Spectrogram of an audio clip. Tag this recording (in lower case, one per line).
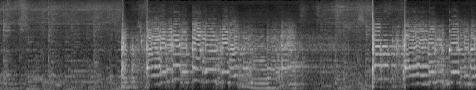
musical instrument
plucked string instrument
guitar
music
electric guitar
